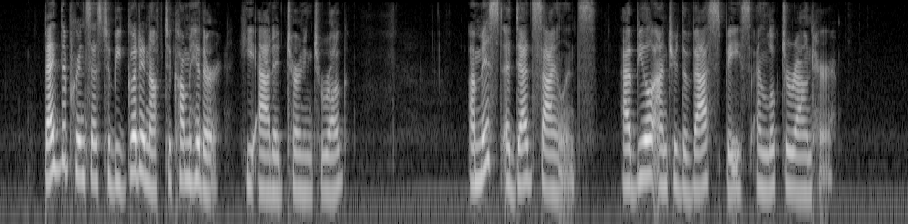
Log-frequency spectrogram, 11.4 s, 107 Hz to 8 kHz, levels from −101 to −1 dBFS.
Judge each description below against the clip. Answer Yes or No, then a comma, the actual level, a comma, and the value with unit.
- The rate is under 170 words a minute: Yes, average, 150 wpm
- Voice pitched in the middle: No, high, 225 Hz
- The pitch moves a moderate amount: Yes, average, 3.7 semitones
